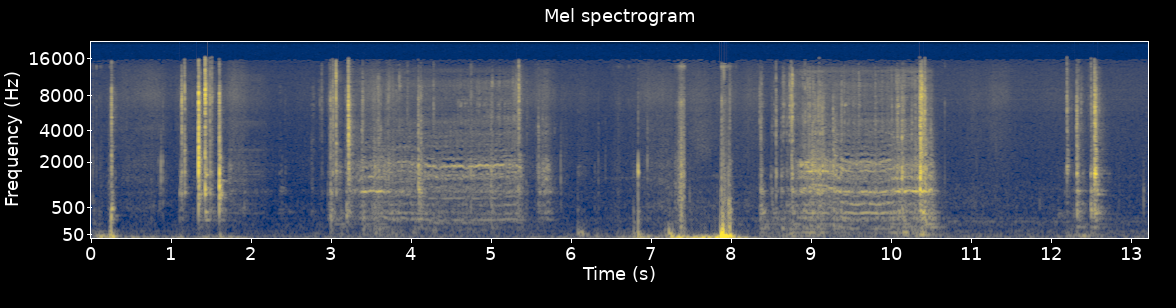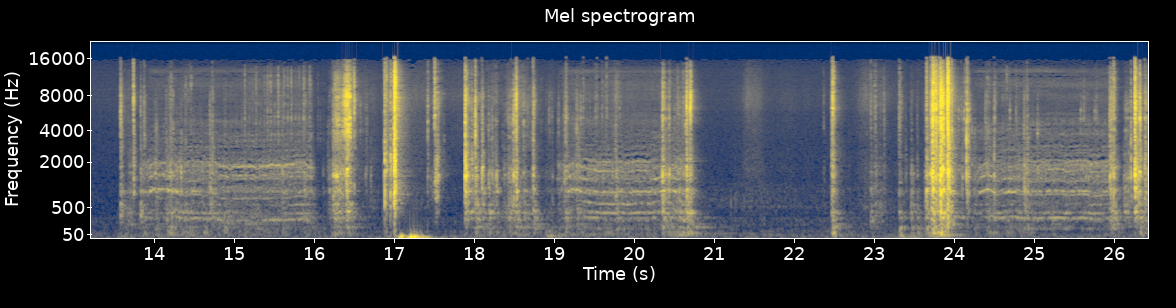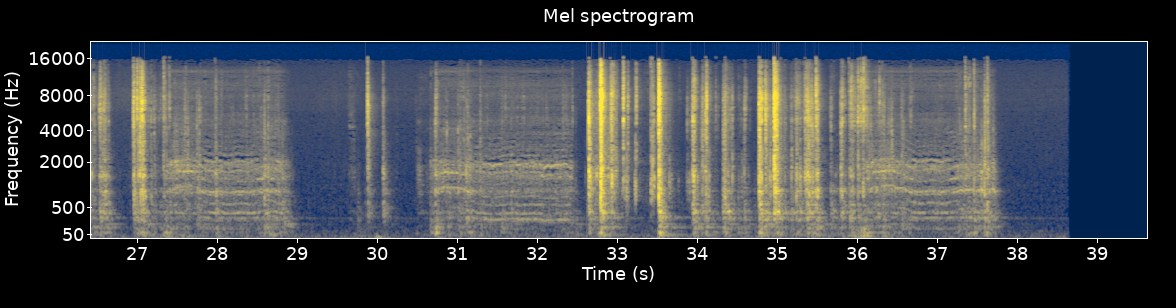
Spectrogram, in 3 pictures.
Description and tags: cassette being loaded into deck 1
Cassette being loaded into cassette deck.
casette-tape, noise, tape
